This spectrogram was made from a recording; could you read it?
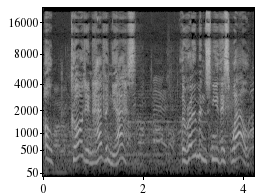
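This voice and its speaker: An actress playing a knowledgeable clanswoman in a game cutscene, explaining softly with sorrow. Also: sits high, expressive, takes it slowly, crowd noise. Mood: sorrowful. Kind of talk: video game cutscene acting.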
